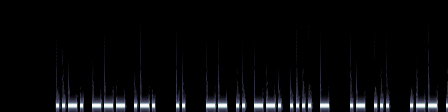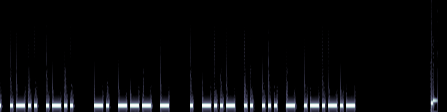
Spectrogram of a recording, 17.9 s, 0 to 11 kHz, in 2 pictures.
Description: Morse code, heard as a keyed tone, about 21 wpm, 700 Hz. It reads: FOR I MIGHT AS WELL NOT EXIST.
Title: Sentences from Top 1000 Words - Review Part 5 - 20wpm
